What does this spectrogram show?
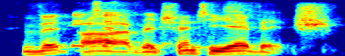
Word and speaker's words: Vicentijevic: So Vicentijevic, did I say it right? You are like 90% of the way there. Yeah, that's an A. Yeah, you say it for us. Vicentijevic.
